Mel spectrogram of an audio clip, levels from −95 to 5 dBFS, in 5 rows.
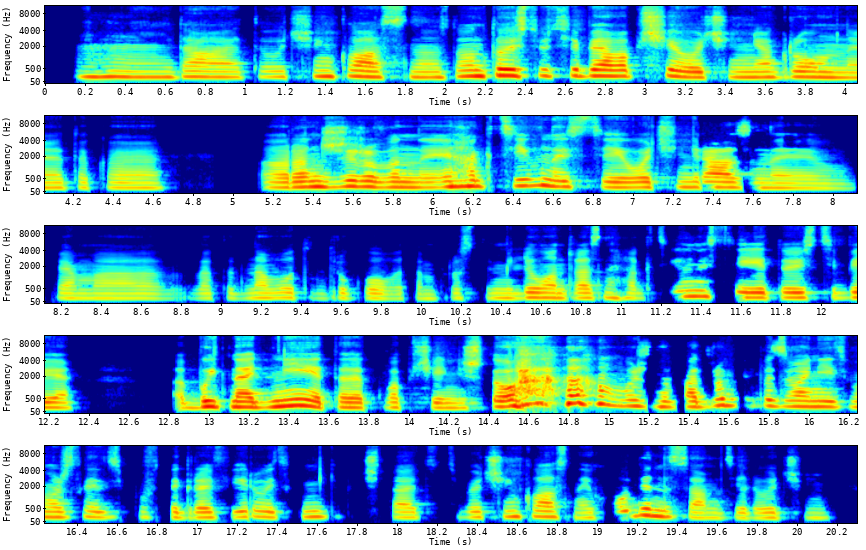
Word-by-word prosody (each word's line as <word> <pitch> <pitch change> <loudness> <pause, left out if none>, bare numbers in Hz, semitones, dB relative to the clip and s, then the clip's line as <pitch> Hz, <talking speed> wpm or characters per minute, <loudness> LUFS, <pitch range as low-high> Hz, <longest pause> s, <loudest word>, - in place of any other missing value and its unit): Мгм. 195 -1 -3
Да, 190 -1 -3
это 195 +1 -16
очень 195 +2 -4
классно. 195 -3 -1
З 180 - -10
ну, 220 +1 +4
то 240 - +8
есть, 235 0 +6
у - - -1
тебя 230 0 +4
вообще 220 0 +1
очень 185 0 -1
огромная 180 -2 -2
такая, 165 -1 -11 0.5
а, 175 0 -3
ранжированные 190 0 +2
активности, 205 -4 -1
очень 180 +1 -3
разные. 165 -4 -2
Вот 150 -1 -21
прямо 155 -1 -13
от 155 +1 -19
одного 160 +2 -10
до 160 -2 -32
другого, 155 -2 -13
там 140 0 -21
просто 160 0 -21
1000000 165 +1 -3
разных 165 0 -8
активностей. 175 +2 -3
То 170 +1 -5
есть, 170 0 -2
тебе 175 +1 -3 0.5
быть 200 +5 +4
на 190 -1 +8
дне- 210 +4 +7
это 175 -2 +1
п 170 - -23
вообще 175 -1 -7
ничто. 160 +6 +3 0.4
Можно 220 -8 0
подруге 230 +4 0
позвонить, 205 -4 0
можно 185 -1 -3
сходить 185 -1 -10
пофотографировать, 180 +1 -7
книги 195 +1 -8
почитать. 175 -1 -11
У - - -40
тебя 185 0 -13
очень 190 +2 -7
классные 195 -5 -5
хобби, 205 +7 0
на 210 -4 +1
самом 170 -4 -9
деле, 165 0 -12
очень, 165 0 -12
180 Hz, 170 wpm, -19 LUFS, 165-200 Hz, 0.5 s, то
